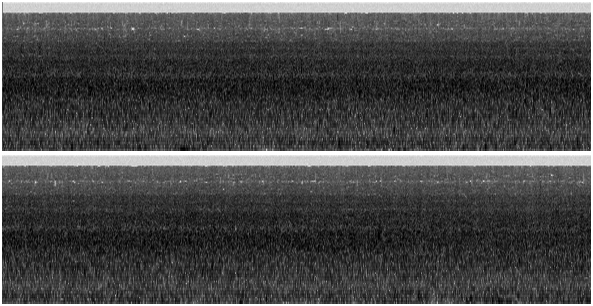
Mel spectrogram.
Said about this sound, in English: There's definitely some water flowing. It's kind of nice because it drones out the sound of that power box or something that's making noise when the water's not running.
